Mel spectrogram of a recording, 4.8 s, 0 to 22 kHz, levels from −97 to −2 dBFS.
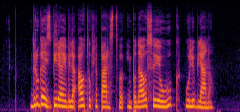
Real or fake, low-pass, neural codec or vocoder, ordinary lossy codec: fake; 19.8 kHz; vocoder, 48 kHz, 128 mel bands, Vocos; Opus, 64 kbps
